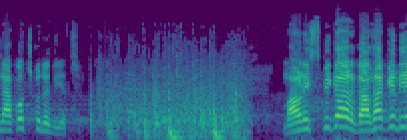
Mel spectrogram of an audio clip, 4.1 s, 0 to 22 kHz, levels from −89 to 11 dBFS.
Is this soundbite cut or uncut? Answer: cut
